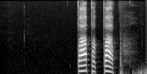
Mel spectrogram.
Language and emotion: Russian, neutral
